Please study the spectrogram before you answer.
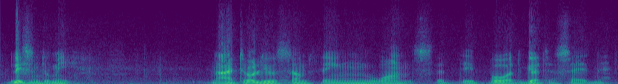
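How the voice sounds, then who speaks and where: An actor playing a tender, steady secret agent in an old radio drama, speaking gently and earnestly. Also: male voice, deep voice, unhurried. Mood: consoling. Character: tender, steady male fellow agent consoling her. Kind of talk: 1940s-50s radio drama acting. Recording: faintly noisy old radio recording.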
